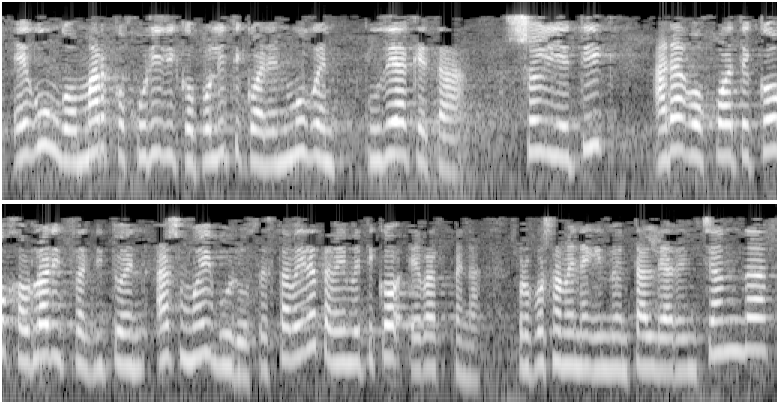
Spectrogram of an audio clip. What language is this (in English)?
Basque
